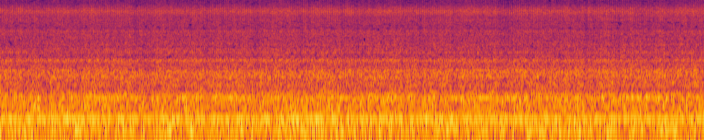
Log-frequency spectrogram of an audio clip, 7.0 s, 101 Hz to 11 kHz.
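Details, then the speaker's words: Tata diesel generator after repair of a loose toggle switch cable that cut controller power, during 10–15 minute test run; smooth constant drone with faint hum, no surging, knocks or misses; running normally. "So DG start and stop బాగానే అవుతుంది."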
